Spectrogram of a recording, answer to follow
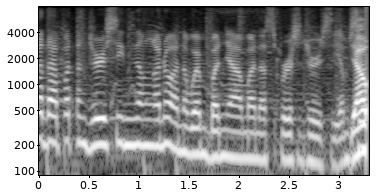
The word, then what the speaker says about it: Wembanyama: Wait, before we start, can we all pronounce Wemby's last name? Let's see if we all get it right. Wembanyama. I think you're right, Mara. Let's go with that. Wembanyama.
